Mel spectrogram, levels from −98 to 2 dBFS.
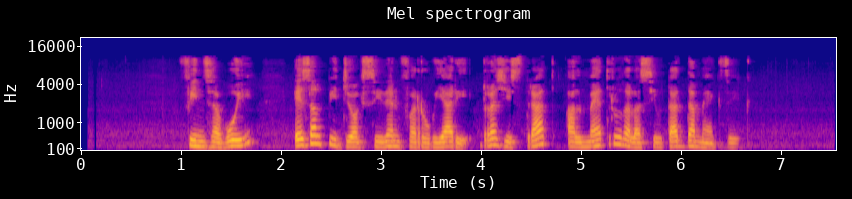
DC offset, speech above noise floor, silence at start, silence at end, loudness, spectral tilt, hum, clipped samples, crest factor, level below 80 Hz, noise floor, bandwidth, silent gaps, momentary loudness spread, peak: under 0.1%; 38 dB; 1.05 s; 1 s; -21 LUFS; -5 dB/octave; none; under 0.1%; 18 dB; -74 dBFS; -58 dBFS; 11.5 kHz; none; 9 LU; -4 dBFS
